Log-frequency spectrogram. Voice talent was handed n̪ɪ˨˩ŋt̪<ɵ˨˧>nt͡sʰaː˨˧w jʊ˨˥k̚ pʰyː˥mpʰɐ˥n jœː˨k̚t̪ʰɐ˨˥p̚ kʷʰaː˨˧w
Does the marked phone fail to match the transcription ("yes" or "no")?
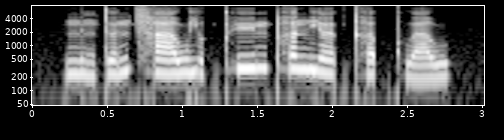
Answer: yes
